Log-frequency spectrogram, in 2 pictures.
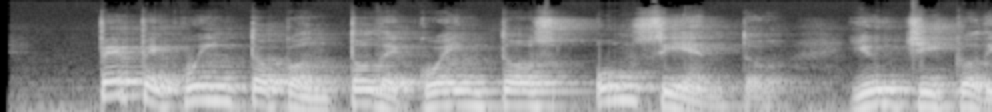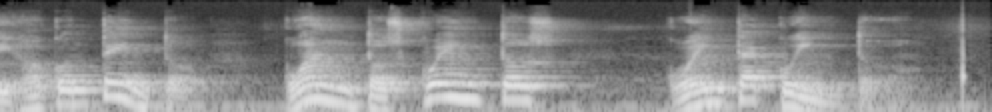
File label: PEPE CUINTO, spanish tongue twisters; 46 Spanish Tongue Twisters To Perfect Your Pronunciation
